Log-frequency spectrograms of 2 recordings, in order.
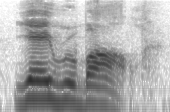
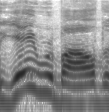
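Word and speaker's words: Jerubbaal: Ancient Hebrew had no J sound in it. So if that happens, that's what's going on. And don't think that, you know, I'm lost my mind or I don't know how to read. I just try to pronounce it in the way the Hebrew language is pronounced, like Yerubal. There's no J sound, so that's how we would properly pronounce that name.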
